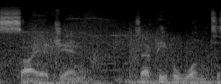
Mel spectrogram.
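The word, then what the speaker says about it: サイヤ人: There's no uh I get the point that they were making is that SSJ comes from the fact that in Japanese it's Sia Jin.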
